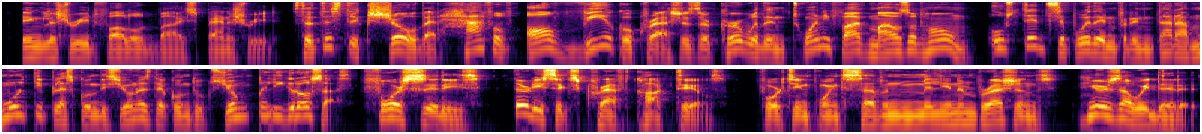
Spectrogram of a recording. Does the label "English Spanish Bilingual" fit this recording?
Yes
